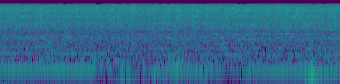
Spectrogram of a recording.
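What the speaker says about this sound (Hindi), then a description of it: "भागो, बारिश आ गई, बारिश आ गई।" Heavy storm rain pours down in a dense, steady hiss that fills the whole clip at an even level, with a low rumble in the background and no voices.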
